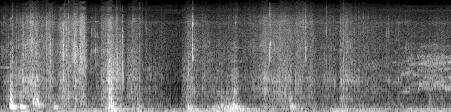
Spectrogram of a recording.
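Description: Brown paper bag rustling and crinkling as it is pulled open and handled, with irregular crackles.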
